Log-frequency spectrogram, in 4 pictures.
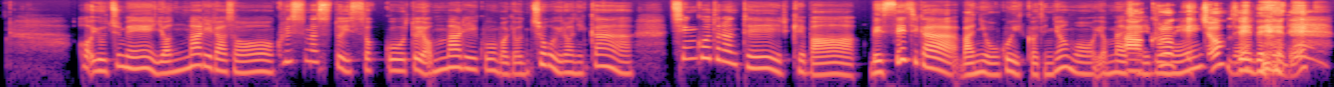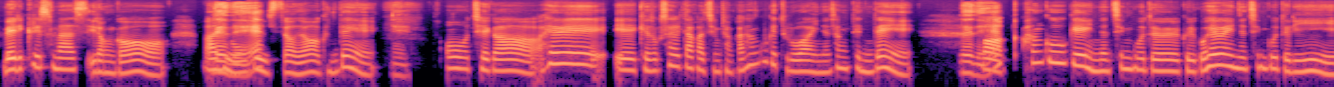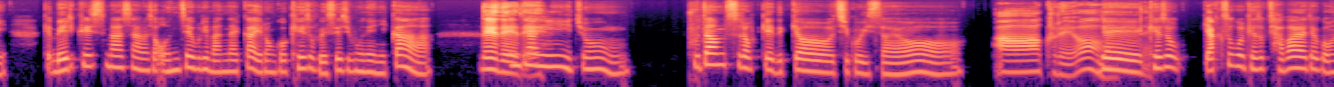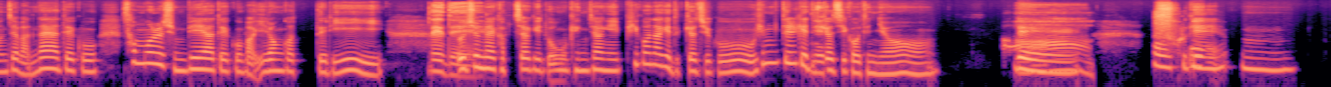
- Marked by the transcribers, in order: laughing while speaking: "네네"; teeth sucking
- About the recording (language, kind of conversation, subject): Korean, advice, 친구들과의 약속이 자주 피곤하게 느껴질 때 어떻게 하면 좋을까요?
